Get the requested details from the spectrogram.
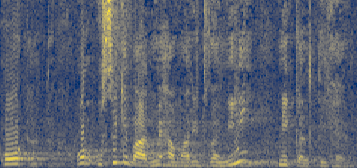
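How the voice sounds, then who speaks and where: Female teacher, high voice, reverberant room; poses questions and answers them, spells letters slowly. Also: big pitch swings, darkish tone. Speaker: school teacher. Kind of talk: classroom grammar lesson. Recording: echoey room with faint background hum.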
